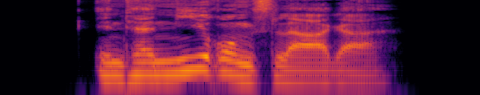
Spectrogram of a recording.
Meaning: detention center, internment camp (especially the internment camps for enemy aliens of Nazi Germany during World War II)
- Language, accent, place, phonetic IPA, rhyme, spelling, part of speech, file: German, Germany, Berlin, [ɪntɐˈniːʁʊŋsˌlaːɡɐ], -iːʁʊŋslaːɡɐ, Internierungslager, noun, De-Internierungslager.ogg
